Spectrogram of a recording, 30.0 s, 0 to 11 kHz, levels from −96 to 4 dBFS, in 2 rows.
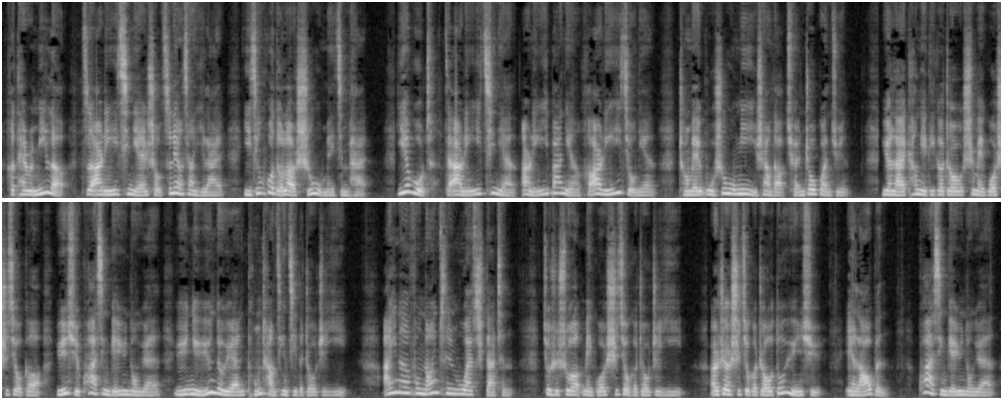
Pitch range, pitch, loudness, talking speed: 195-255 Hz, 215 Hz, -16 LUFS, 265 characters per minute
